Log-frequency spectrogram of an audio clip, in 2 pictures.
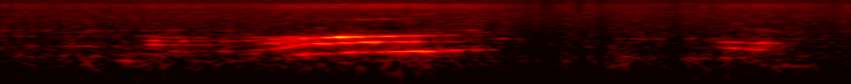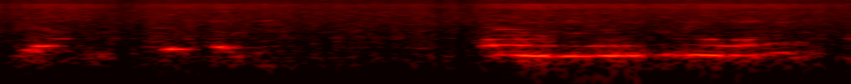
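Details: Cavalier King Charles Spaniel puppies of blenheim colouring at play with their mother indoors, one of a litter of five born at New Year; a quiet rising, harmonic whine, short muffled yips, then a longer level whimper near the end.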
